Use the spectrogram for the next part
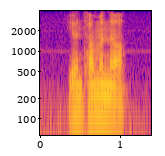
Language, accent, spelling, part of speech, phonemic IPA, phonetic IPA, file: Armenian, Eastern Armenian, ենթամնա, noun, /jentʰɑməˈnɑ/, [jentʰɑmənɑ́], Hy-ենթամնա.ogg
- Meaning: hyphen, usually the Armenian hyphen: ֊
